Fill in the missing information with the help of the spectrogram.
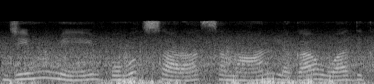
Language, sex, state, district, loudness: Hindi, female, Punjab, Pathankot, -19 LUFS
